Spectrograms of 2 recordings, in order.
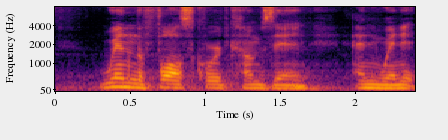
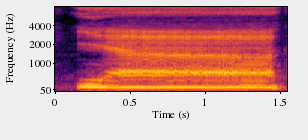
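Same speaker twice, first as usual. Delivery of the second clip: throat-sung yeah; 8 dB louder than usual. Shown as a demonstration. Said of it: "get some overtone singing done".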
